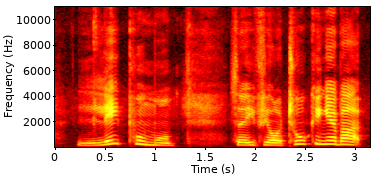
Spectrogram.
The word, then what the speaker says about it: les poumons: Look here, les poumons. Whenever they say, because we're not going to pronounce the S in French.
